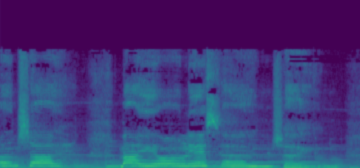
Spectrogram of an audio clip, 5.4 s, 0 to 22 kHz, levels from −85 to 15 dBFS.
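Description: No technical faults can be heard anywhere in the audio, and the signal holds steady throughout without any dropout, distortion or interruption.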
